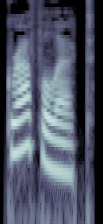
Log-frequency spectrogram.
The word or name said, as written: grapholect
